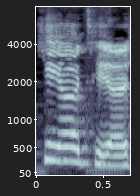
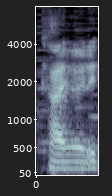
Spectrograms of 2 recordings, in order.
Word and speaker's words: Coyote: Chaka, that's Coyote Shirakurai, right? Actually, it's pronounced Coyote.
